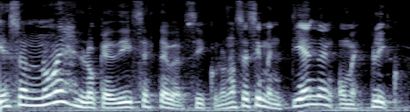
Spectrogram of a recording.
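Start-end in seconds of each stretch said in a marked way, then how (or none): none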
